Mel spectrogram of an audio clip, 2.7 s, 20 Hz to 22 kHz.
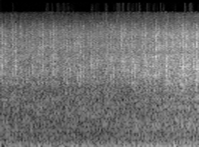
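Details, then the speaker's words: Dodge Charger 2.7L V6 at idle, AC off: busy metallic valve train clatter/ticking, seeming to come from one side; engine suspected sludged, valve train worn. "Yeah, that sound like valve train. Ooh, boy. 27s not known for valve train ticking."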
